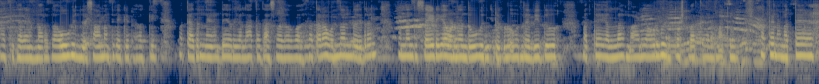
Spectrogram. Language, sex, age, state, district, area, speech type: Kannada, female, 45-60, Karnataka, Bangalore Rural, rural, spontaneous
